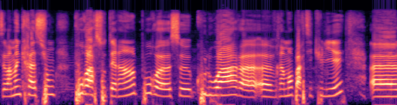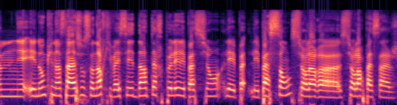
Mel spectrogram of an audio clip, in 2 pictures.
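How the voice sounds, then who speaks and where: A woman with a high pitch and a bright, sharp tone talks at a moderate pace. Her intonation is fairly even, and the sound is dry and close with no echo. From France, Paris. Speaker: art curator. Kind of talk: radio interview.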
